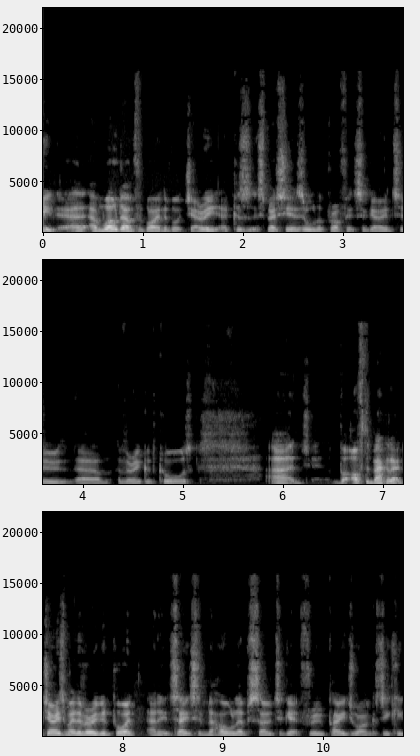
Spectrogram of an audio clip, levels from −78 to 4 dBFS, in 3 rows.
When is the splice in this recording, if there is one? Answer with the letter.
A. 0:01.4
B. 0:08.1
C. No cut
B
